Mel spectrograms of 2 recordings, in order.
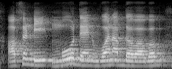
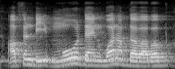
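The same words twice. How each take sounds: The two takes are said the same way.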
